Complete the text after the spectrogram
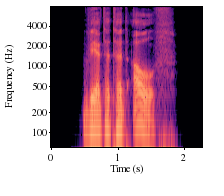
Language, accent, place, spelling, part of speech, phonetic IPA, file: German, Germany, Berlin, wertetet auf, verb, [ˌveːɐ̯tətət ˈaʊ̯f], De-wertetet auf.ogg
- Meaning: inflection of aufwerten: 1. second-person plural preterite 2. second-person plural subjunctive II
